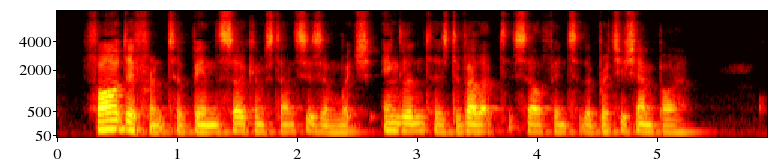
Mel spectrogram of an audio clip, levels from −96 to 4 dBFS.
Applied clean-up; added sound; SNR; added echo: none; none; none; reverberation time 0.4 s.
